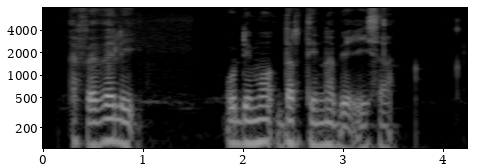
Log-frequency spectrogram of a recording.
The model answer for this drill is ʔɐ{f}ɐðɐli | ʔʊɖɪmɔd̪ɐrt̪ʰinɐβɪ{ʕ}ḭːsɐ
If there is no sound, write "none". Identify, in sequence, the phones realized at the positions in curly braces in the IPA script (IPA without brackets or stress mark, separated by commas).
f, ʕ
